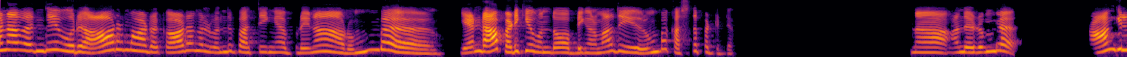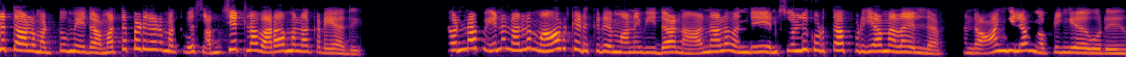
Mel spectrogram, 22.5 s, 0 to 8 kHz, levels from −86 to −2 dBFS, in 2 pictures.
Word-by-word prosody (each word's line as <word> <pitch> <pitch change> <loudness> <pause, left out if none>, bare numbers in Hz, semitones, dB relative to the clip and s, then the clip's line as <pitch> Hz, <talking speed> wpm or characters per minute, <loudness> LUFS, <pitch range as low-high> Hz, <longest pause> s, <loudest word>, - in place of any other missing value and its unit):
ஆனா, 395 +1 +6 0.2
வந்து 335 +3 -1 0.2
ஒரு 300 -1 +1 0.2
6 395 +3 +3
மாத 325 -5 +1 0.2
காலங்கள் 320 +4 +1
வந்து 285 +4 -5
பாத்தீங்க 270 +1 -4
அப்படின்னா 240 +7 -2 0.3
ரொம்ப, 315 - -4 0.9
"ஏன்டா 300 0 +8 0.2
படிக்க 315 +5 +4
வந்தோம்" 255 -1 -2
அப்படிங்கிற 235 0 -4
மாதி 310 +1 0 0.2
ரொம்ப 290 +7 -3
கஷ்டப்பட்டுட்டேன். 215 - -11 1.8
நான் 265 -2 +2
அந்த 270 0 -1
ரொம்ப 315 +4 -2 1.0
ஆங்கிலத்தால 405 -5 +4
மட்டுமே 315 +4 -3
தான். 245 -2 0
மத்தபடியிலா 440 - -1
நமக்கு 310 -5 -4
சப்ஜெக்ட்லாம் 365 - +1
வராமலாம் 315 +1 0
கிடையாது. 220 -7 -4 0.9
சொன்னா, 390 +4 +1
இப்ப 430 - -10
ஏன்னா, 450 +6 -2
நல்ல 390 +6 0
மார்க் 430 +6 +2
எடுக்கிற 335 -3 -4
மாணவி 265 0 -4
தான் 275 0 +2
நான். 215 -1 -4
அதனால 305 +7 -1
வந்து 275 0 -3
எனக்கு 280 +3 -6
சொல்லிக் 380 +4 0
குடுத்தா 360 0 +1
புரியாமலாம் 315 -3 +1
இல்ல. 235 -4 -7 0.4
அந்த 235 -1 -7 0.2
ஆங்கிலம் 345 0 +1
அப்படிங்கிற 260 +1 -4 0.2
ஒரு 220 -1 -5
305 Hz, 130 wpm, -23 LUFS, 265-350 Hz, 1.8 s, ஏன்டா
